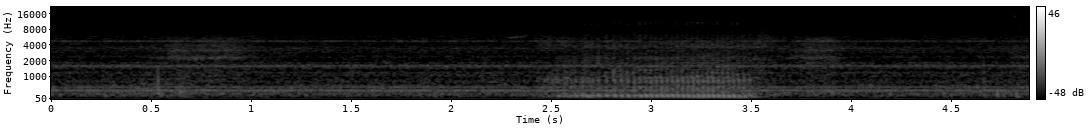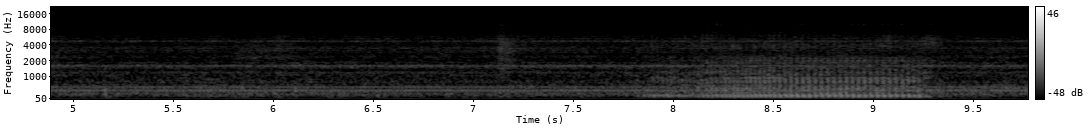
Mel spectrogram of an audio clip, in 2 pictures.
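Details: Exhausted dog asleep, snoring in slow rhythm: long, throaty, rattling inhalations roughly every five seconds with a faint softer snort at the start, a constant background hum running underneath.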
